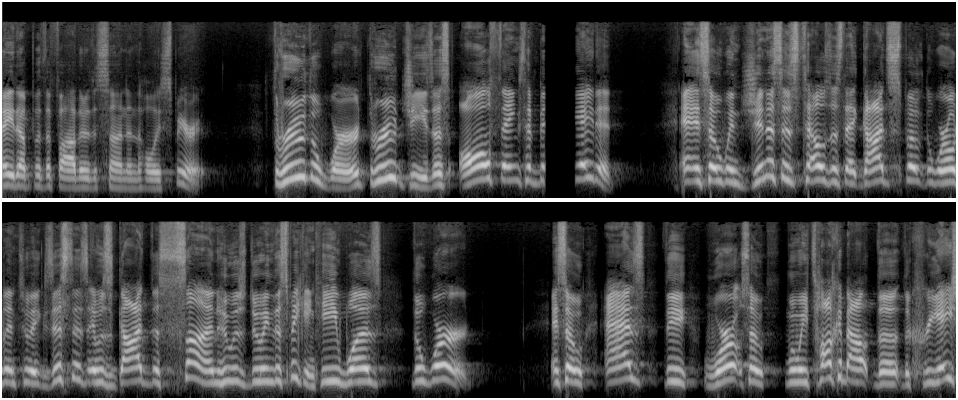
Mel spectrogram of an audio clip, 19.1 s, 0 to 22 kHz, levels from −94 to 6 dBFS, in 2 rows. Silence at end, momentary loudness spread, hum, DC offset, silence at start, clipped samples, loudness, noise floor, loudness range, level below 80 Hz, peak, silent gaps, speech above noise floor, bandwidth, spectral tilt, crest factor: 0 s; 10 LU; none; under 0.1%; 0 s; under 0.1%; -22 LUFS; -71 dBFS; 3 LU; -80 dBFS; -6 dBFS; 5.44-5.72 s; 49 dB; 16 kHz; -1.5 dB/octave; 18 dB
